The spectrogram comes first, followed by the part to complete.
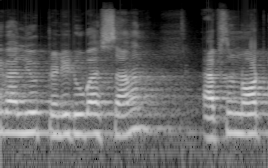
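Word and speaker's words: epsilon: पाई की वैल्यू 22/7, एप्सिलॉन नॉट की वैल्यू आपने ये पुट कर देनी। ये जो एप्सिलॉन है इस वर्ड को आपने प्रोनाउंस यूँ करना है, ये ग्रीक लैंग्वेज का वर्ड है एप्सिलॉन, ठीक है, और ये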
